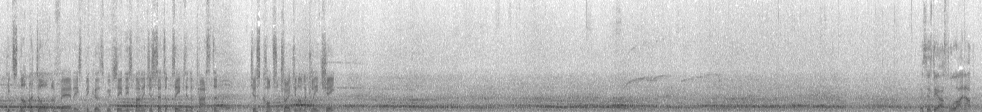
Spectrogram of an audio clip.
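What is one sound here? A large stadium crowd cheers and chants steadily.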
